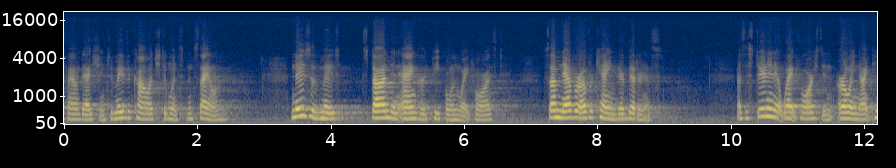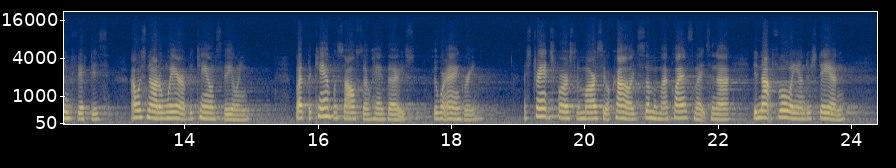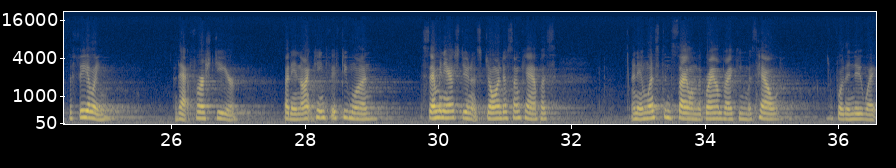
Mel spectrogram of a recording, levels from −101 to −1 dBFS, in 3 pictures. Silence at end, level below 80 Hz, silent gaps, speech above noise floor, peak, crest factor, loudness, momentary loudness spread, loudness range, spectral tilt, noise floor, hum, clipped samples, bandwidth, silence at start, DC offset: 0 s; -56 dBFS; none; 29 dB; -6 dBFS; 20 dB; -25 LUFS; 13 LU; 5 LU; -8.5 dB/octave; -53 dBFS; none; under 0.1%; 6.4 kHz; 0 s; under 0.1%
